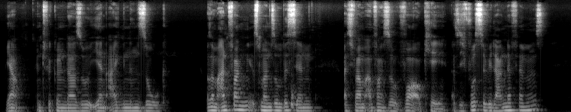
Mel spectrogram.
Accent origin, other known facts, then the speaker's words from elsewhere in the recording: Bavaria, Germany; ab einem gewissen Punkt bei mir hat es geschnackelt, sagt man bei uns in Bayern so.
